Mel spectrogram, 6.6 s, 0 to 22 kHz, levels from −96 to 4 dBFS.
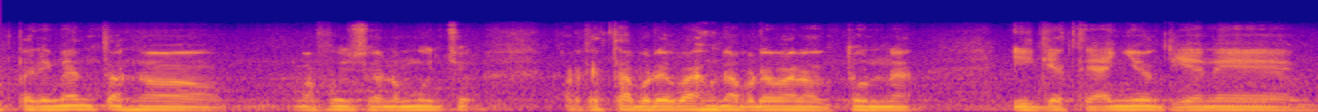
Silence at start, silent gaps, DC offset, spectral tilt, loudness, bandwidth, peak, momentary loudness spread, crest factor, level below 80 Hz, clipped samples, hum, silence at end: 0 s; none; under 0.1%; -6 dB/octave; -18 LUFS; 9.4 kHz; -2 dBFS; 11 LU; 16 dB; -48 dBFS; under 0.1%; none; 0 s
